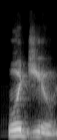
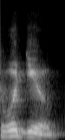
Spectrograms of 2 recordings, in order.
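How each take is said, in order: First: The d and y sounds blend into j. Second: The d and y sounds are kept separate. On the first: The speaker calls it right. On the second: The speaker calls it wrong. "not would you"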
